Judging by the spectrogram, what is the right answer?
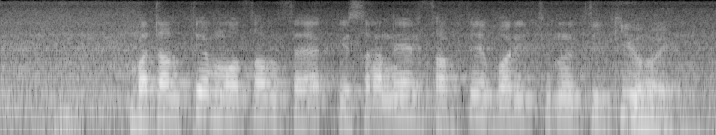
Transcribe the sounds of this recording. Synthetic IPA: bəʈəlt̪emɔːsəmsekisaːneɾsəb̚t̪ebəɾit͡ʃunut̪ikiɦoj

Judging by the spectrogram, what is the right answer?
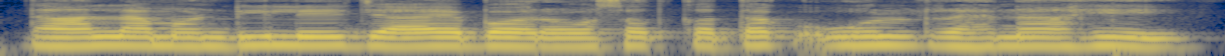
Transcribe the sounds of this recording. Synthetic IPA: d̪ʱãnlaməɳɖiled͡ʑajebəɾəʋsət̪̚kət̪əkolɾɛɦnaːɦe

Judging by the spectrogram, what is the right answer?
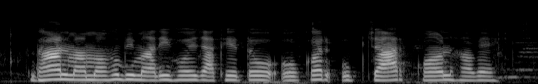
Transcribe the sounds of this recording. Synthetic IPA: d̪ʱaːnmãməɦũbimaːɾiɦoːed͡ʒaːt̪ʰet̪ooːkəɾʊpt͡ʃaːɾkɔːnɦəʋeː

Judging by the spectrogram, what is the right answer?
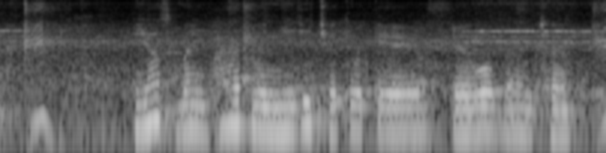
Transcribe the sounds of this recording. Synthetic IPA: jaːsbɛ̃ːŋkbʱaːɾət̪mẽniːd͡ʒit͡ʃʰeːt̪oke | ʋobɛ̃ːŋkt͡ʃʰɛ

